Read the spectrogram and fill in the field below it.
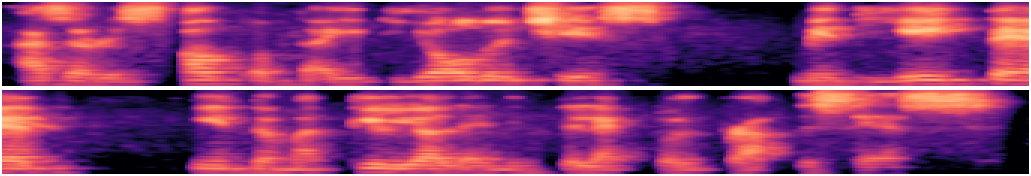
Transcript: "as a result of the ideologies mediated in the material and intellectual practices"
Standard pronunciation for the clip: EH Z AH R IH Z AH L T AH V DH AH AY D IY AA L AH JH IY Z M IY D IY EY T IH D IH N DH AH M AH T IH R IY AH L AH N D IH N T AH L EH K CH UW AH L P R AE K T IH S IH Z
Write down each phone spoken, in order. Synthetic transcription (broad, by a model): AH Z AH R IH S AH L T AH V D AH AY D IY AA L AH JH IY S M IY D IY EY T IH D IH N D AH M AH T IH R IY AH L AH N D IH N T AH L EH K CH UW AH L P R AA K T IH S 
